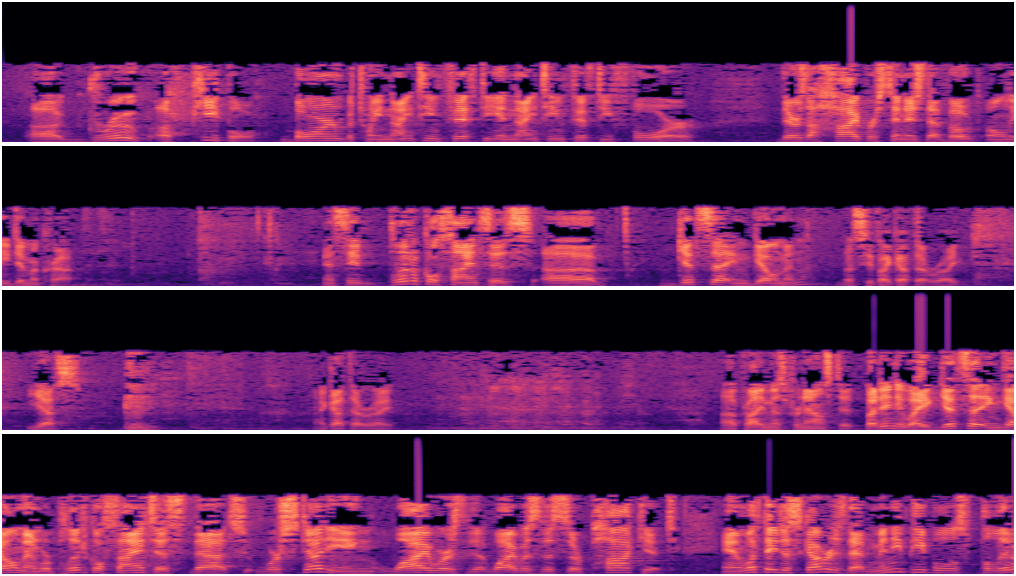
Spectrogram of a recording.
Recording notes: This was recorded at the annual L'Abri Conference in Rochester, MN, USA in Feb, 2020, hosted by Rochester L'Abri. NOTE: This recording includes the Q&A afterwards.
